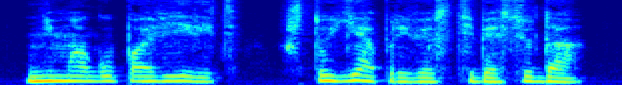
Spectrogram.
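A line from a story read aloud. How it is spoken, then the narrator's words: Said angrily. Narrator (Russian): сердито сказал Хонг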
